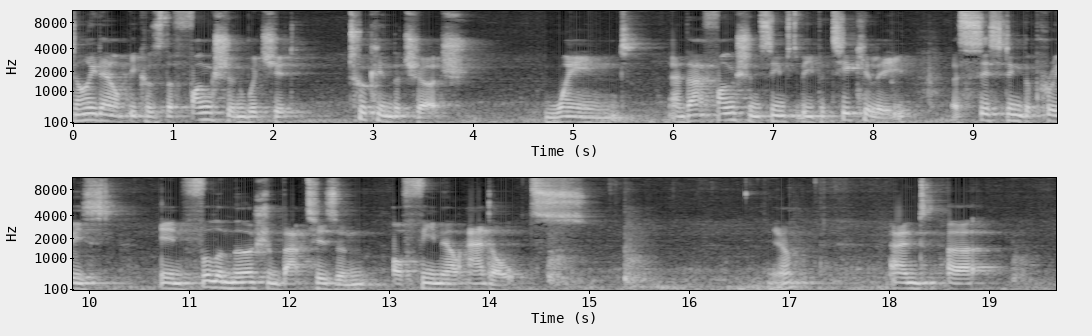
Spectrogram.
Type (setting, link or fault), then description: setting, live audience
